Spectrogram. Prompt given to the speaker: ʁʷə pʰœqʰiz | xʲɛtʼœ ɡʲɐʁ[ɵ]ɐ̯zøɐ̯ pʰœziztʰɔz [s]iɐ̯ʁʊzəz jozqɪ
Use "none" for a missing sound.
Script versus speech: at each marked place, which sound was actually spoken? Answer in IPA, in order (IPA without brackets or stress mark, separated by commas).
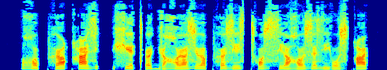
ø, s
